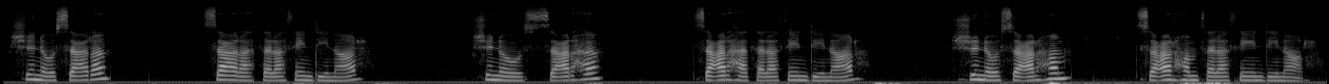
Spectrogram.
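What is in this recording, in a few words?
shopping how much is, Bahraini arabic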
